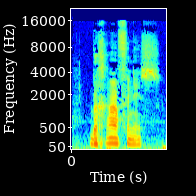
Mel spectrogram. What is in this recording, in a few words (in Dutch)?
"begrafenis", Dutch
